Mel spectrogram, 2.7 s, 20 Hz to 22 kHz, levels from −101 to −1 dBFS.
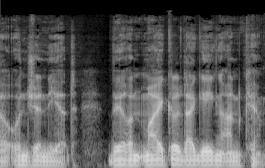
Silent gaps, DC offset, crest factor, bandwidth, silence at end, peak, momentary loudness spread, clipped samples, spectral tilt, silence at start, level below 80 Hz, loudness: none; under 0.1%; 18 dB; 16 kHz; 0 s; -4 dBFS; 8 LU; under 0.1%; -6 dB/octave; 0 s; -34 dBFS; -22 LUFS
